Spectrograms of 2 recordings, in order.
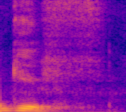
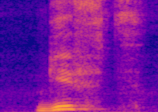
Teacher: kalau give itu ada getaran di tenggorokan, kalau gift tidak ada getaran.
